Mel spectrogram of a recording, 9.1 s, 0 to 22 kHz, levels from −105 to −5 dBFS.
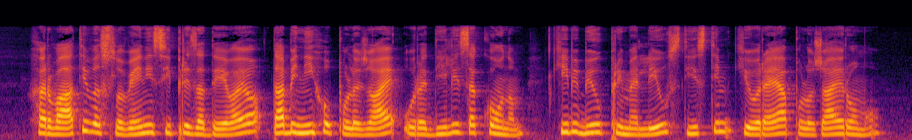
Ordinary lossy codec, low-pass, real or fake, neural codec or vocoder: MP3, 96 kbps; 9.9 kHz; real; none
